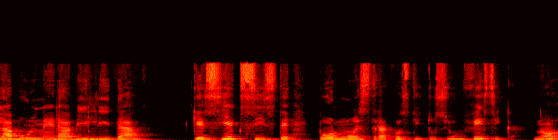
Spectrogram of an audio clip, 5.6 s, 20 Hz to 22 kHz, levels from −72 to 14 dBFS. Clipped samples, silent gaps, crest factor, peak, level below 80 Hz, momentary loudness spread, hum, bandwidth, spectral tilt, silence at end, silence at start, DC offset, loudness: under 0.1%; none; 18 dB; -6 dBFS; -68 dBFS; 11 LU; none; 13 kHz; -3.5 dB/octave; 0 s; 0 s; under 0.1%; -25 LUFS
